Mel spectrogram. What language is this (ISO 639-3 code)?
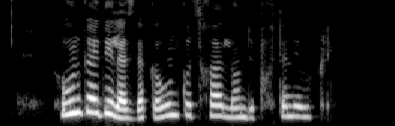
pus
